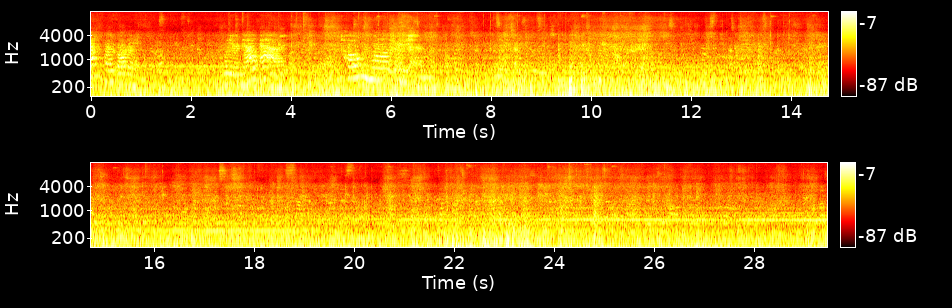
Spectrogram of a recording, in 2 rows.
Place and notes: {"title": "Tongluo Township, Miaoli County - Local Train", "date": "2013-10-08 10:15:00", "description": "from Miaoli Station to Tongluo Station, Zoom H4n+ Soundman OKM II", "latitude": "24.51", "longitude": "120.79", "altitude": "142", "timezone": "Asia/Taipei"}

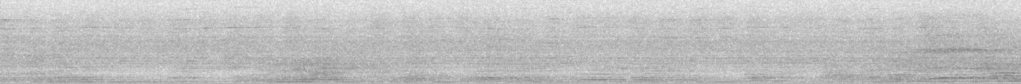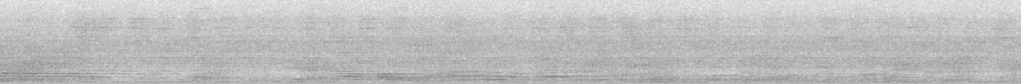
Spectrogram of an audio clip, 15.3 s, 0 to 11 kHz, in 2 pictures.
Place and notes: {"title": "berlin, reuterstraße: bar - the city, the country & me: wc ventilation of yuma bar", "date": "2010-04-24 02:45:00", "description": "wc ventilation at yuma bar, reggae music wafting through the open wc door\nthe city, the country & me: april 24, 2010", "latitude": "52.49", "longitude": "13.43", "altitude": "42", "timezone": "Europe/Berlin"}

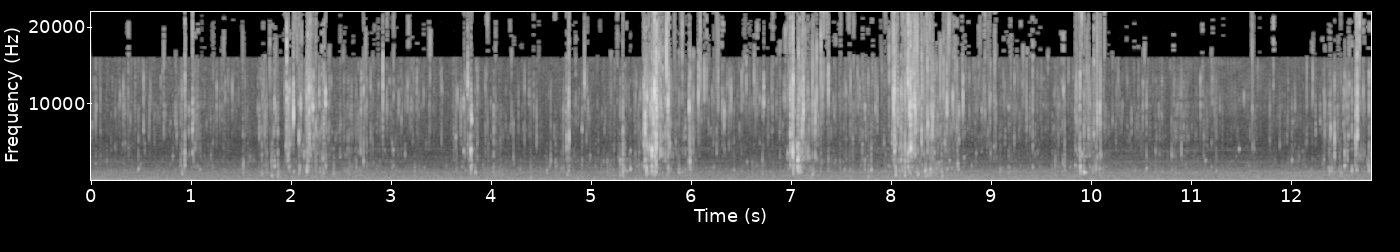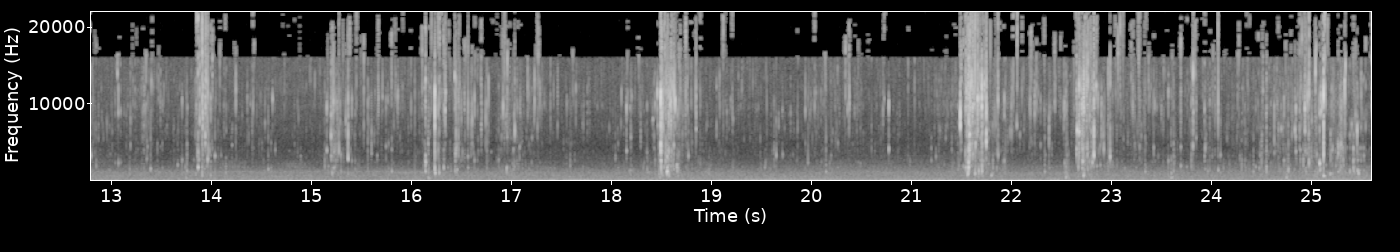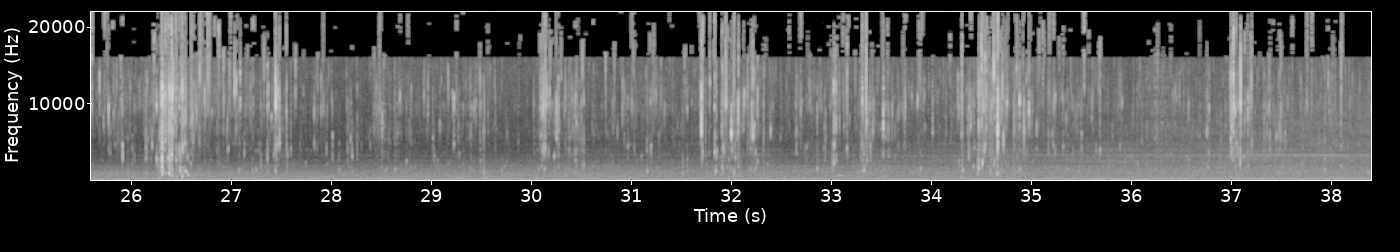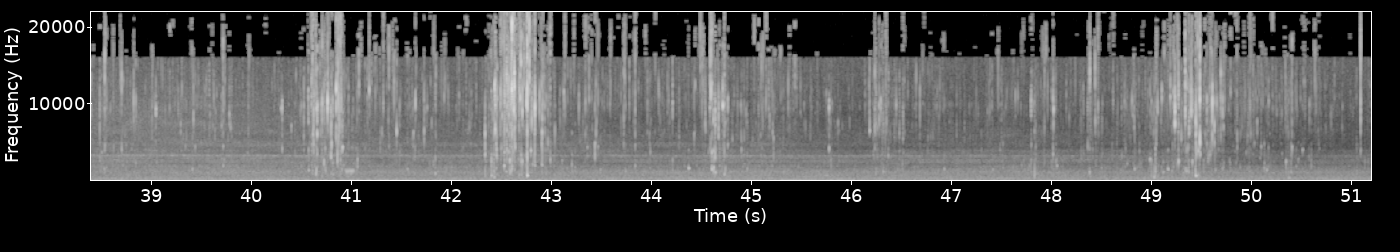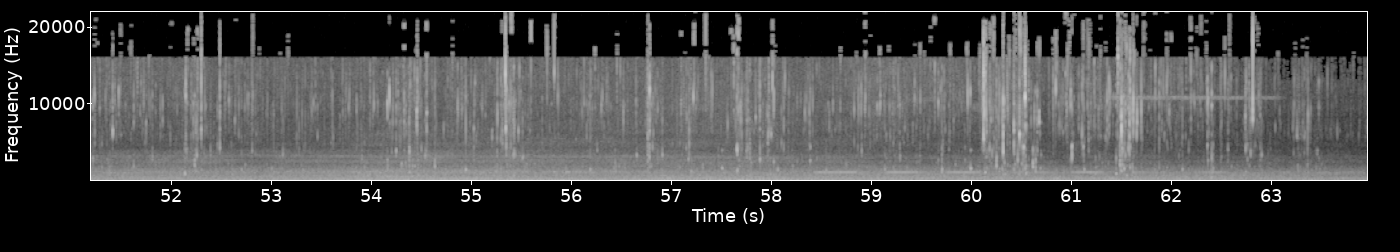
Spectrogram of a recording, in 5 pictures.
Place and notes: {"title": "Meudon, France - Waves", "date": "2016-09-22 16:00:00", "description": "Soft river Seine flowing near the barges. It's an incredibly quiet place for Paris.", "latitude": "48.82", "longitude": "2.24", "altitude": "32", "timezone": "Europe/Paris"}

